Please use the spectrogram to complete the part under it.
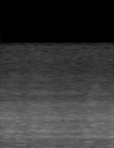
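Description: Water from a wave crashing over riders on Le Rapide, a river rapids ride at Rainbow Magicland, makes a loud continuous splashing rush that fills the short moment, with voices mixed in.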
